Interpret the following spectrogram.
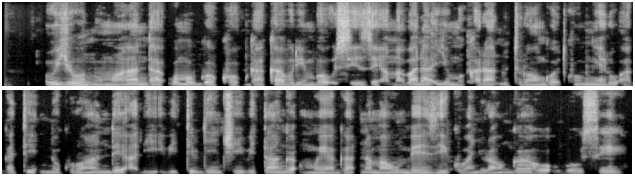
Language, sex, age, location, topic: Kinyarwanda, female, 18-24, Kigali, government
